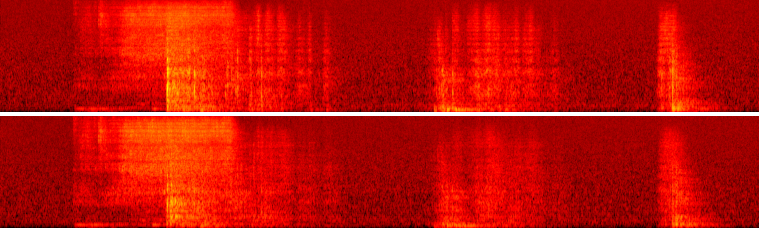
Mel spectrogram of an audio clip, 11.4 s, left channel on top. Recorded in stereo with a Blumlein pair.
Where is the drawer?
60° left, 5.5 m.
